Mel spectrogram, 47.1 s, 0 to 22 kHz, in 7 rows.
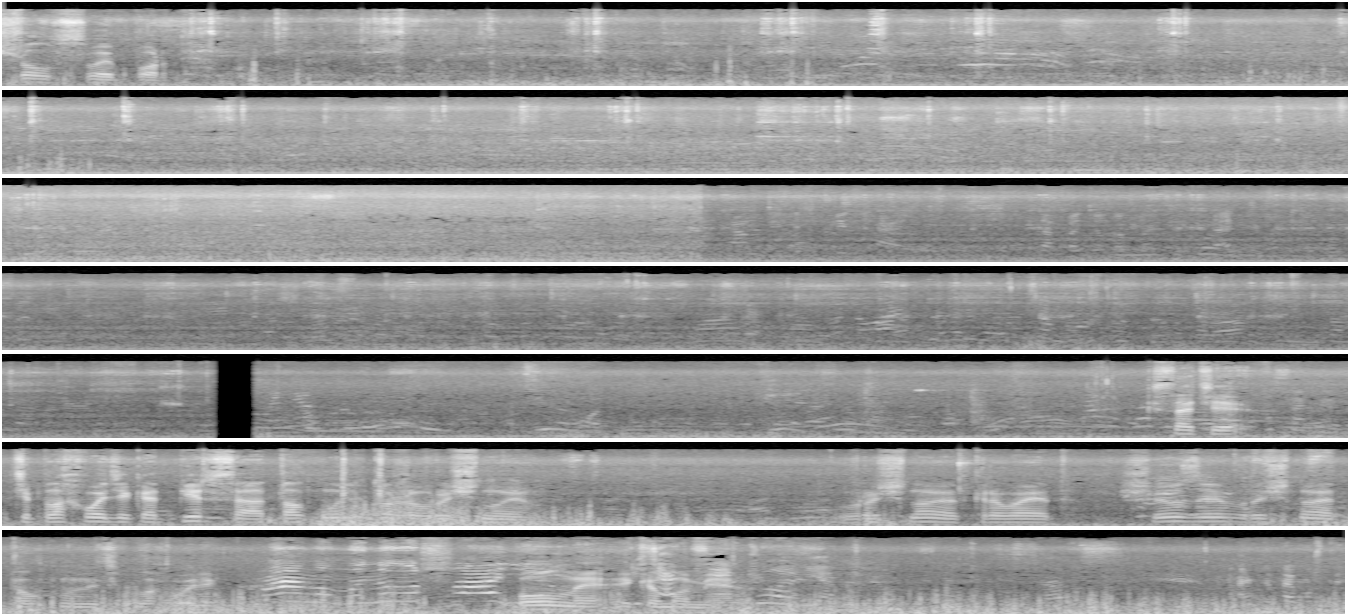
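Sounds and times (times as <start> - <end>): boat diesel engine running: 0.0 - 47.0
propeller wash churning water: 0.0 - 47.0.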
